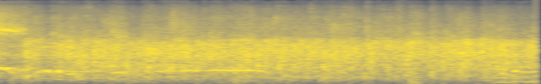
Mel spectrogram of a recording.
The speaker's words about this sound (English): Coming to our stage right now is a very first timer. So will you give a huge Petaluma round of applause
